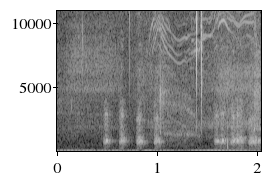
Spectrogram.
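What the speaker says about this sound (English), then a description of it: "Now we've got chickens, and we've got something else." Chickens cluck in a video game, a quick run of short, evenly spaced clucks followed by a second close burst, clear and moderately loud with faint background noise.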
